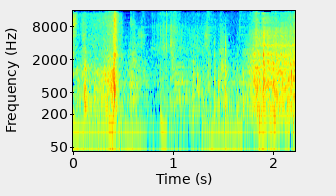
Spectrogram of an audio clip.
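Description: The built-in pull-down blind of a camper-van window being drawn across the glass: a sharp click about half a second in, then a rasping slide along its track near the end.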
